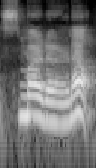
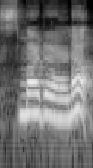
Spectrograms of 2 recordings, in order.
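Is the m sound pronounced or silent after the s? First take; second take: pronounced; pronounced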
